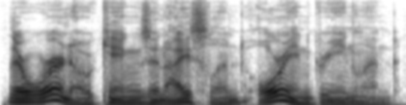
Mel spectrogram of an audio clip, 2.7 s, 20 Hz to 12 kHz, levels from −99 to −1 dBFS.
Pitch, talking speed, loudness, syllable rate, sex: 100 Hz, 200 wpm, -16 LUFS, 5.4 syllables/s, male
